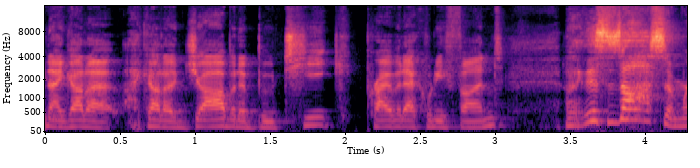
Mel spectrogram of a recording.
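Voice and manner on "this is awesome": high, loud thrilled outburst; excited. Retold or imitated. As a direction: burst out with delight. Retelling thrilled inner reaction.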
